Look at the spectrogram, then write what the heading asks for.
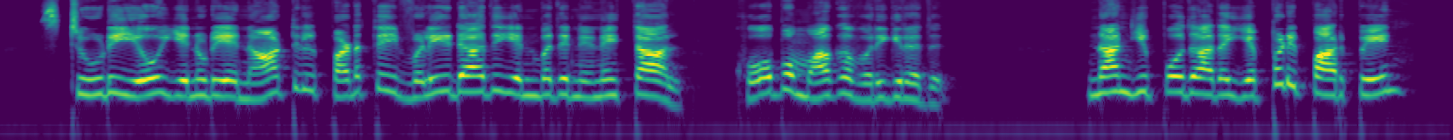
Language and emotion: Tamil, angry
